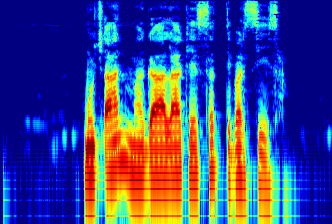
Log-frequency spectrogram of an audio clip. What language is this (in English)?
Oromo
